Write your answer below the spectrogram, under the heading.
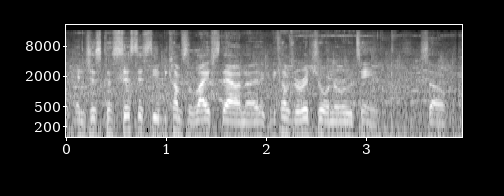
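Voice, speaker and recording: Over music in the background, the speech runs at a very fast pace, the sound dry with no echo. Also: man. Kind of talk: casual vlog chat. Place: street. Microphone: phone near.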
